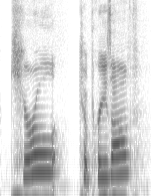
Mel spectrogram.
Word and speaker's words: Kirill Kaprizov: For the Calder Memorial Trophy, you have, correct me if I say this name wrong, Kirill Kaprizov. – Yeah, you nailed it.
